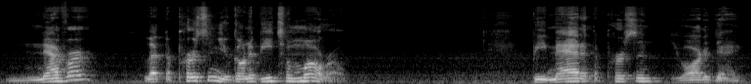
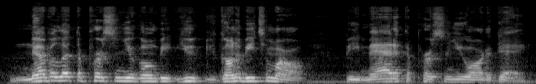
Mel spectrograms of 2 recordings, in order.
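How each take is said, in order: First: It is said slowly and deliberately. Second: It is said at a normal pace.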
